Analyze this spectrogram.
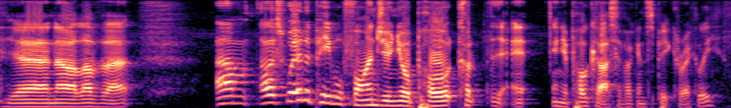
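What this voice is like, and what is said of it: Speaks with a noticeable accent. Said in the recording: “I love your accent, man. I love your accent the whole time.”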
